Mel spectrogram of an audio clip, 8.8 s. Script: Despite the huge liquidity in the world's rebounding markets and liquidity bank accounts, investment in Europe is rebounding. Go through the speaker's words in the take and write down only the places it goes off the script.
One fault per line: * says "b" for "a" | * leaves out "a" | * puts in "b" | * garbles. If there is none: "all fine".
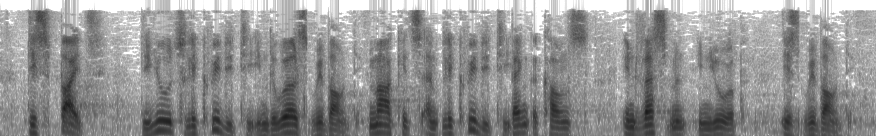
all fine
